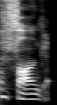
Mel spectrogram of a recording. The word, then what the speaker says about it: Hufanga: did you say Lufunga? Hufanga. It's all about What'd your you say? perspective. What'd you say? Lufunga. It's Hufanga. Yeah, but you pronounce the H with an L if you're from the island.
